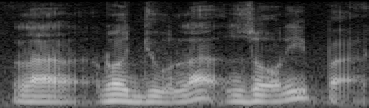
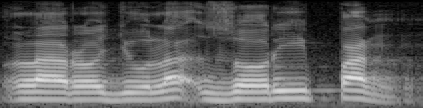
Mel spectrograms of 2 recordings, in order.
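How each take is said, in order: First: The last word ends on a bare a vowel. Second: The last word ends with an added n sound. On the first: The adjective is built into one unit with the noun. "al bina'u alal fathi, mabni di atas fathah" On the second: The adjective follows the noun's accusative position. "Jalan yang kedua boleh kita baca nasob"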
